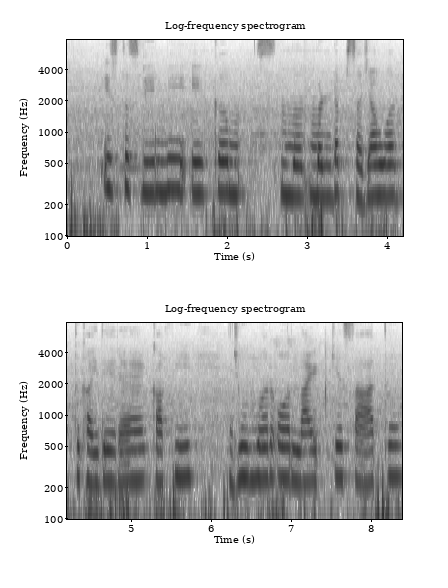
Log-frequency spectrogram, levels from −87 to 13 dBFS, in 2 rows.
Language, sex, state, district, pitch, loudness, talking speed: Hindi, female, Punjab, Kapurthala, 240 Hz, -17 LUFS, 130 wpm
